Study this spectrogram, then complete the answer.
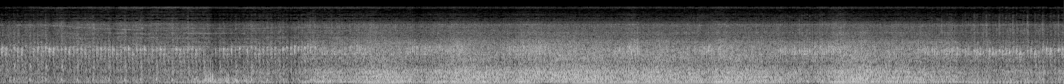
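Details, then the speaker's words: Toyota Kijang diesel after head work to fix coolant overflowing into the reservoir. Steady, even idle clatter with no knocks, misses or odd noises, and temperature is fine; normal idle. "untuk suaranya aman dan alhamdulillah enggak ada kendala temperatur aman juga"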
